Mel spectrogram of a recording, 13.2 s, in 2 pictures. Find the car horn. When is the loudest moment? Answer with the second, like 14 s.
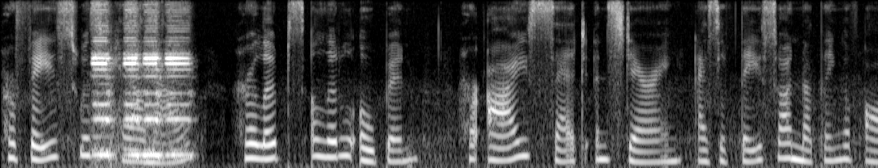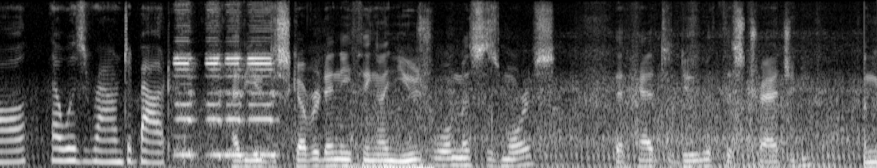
1 s.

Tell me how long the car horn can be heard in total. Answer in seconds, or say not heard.
3 s.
